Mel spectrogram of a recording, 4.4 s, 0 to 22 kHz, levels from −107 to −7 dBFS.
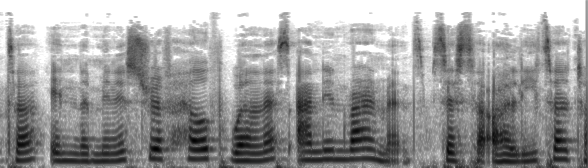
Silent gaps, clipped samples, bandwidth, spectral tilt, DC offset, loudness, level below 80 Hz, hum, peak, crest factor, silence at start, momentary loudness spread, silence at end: none; under 0.1%; 13 kHz; -5 dB/octave; under 0.1%; -19 LUFS; -44 dBFS; none; 0 dBFS; 18 dB; 0.05 s; 5 LU; 0 s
